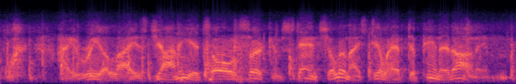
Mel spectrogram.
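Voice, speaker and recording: An actor with an American accent playing a gruff, eager police sergeant in a hardboiled radio drama, talking in emphatic slang. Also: male voice, sits low, moderate pace, natural voice. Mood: insistent. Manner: emphatic, slangy cop talk. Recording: dull, noisy old radio recording.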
